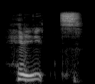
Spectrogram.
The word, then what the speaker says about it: hate: there's the long a hate i know i can't leave it at this because that's hat if i put e on the end that silent e makes the long a say or i'm sorry the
